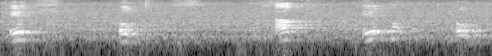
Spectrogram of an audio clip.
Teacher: اور 5واں مخرج ہے لحات، یعنی کوے کے متصل زبان کی جڑ جبکہ اوپر کے تالو سے ٹکر کھائے. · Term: قاف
